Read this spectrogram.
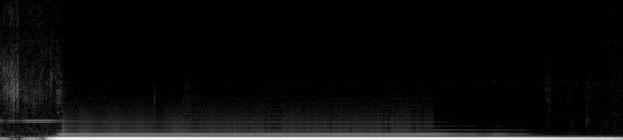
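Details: Role-played ASMR ear exam, simulated: a steady, pure ringing tone of a struck tuning fork slowly fades, in a hearing test; the listener, eyes closed, says which ear hears the tone.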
